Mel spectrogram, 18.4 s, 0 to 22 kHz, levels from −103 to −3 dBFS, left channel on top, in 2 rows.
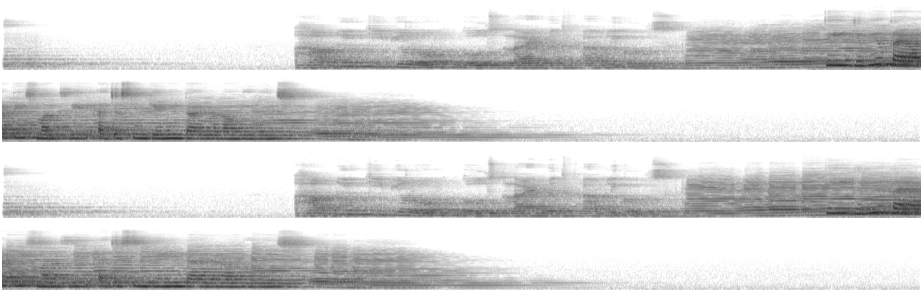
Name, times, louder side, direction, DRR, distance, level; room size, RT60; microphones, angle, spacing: voice 1, 2.9-6.7, equal, 15° right, -2 dB, 3.5 m, -43 dB
sound 1, 6.8-13.6, right 2 dB, 55° right, 2.3 m, -41 dB
voice 2, 8.2-12.1, left 1 dB, 75° left, 2 dB, 1.2 m, -28 dB
18.0 x 8.6 x 6.8 m, 2.6 s
head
